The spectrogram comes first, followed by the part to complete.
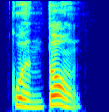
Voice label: "滚动", Chinese

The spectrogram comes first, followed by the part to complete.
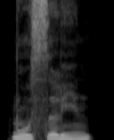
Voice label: "穆斯林", Chinese

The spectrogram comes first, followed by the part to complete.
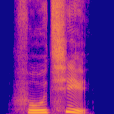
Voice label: "服气", Chinese

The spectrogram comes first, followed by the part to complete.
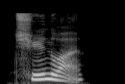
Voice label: "取暖", Chinese

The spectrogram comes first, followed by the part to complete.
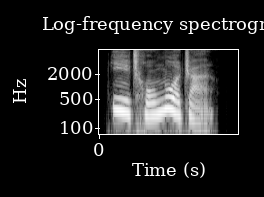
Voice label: "一筹莫展", Chinese

